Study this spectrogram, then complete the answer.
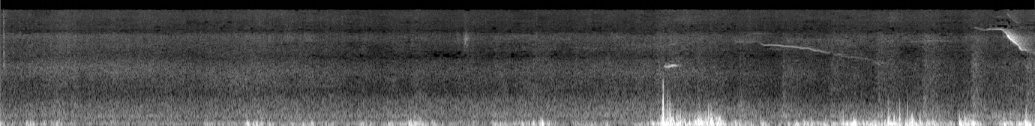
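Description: Wind rumbles and gusts against the microphone outdoors.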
